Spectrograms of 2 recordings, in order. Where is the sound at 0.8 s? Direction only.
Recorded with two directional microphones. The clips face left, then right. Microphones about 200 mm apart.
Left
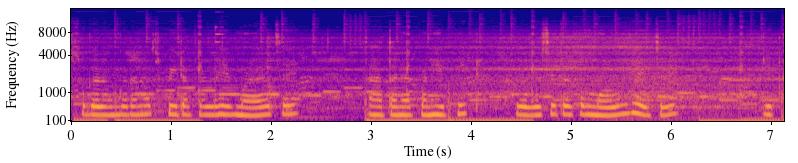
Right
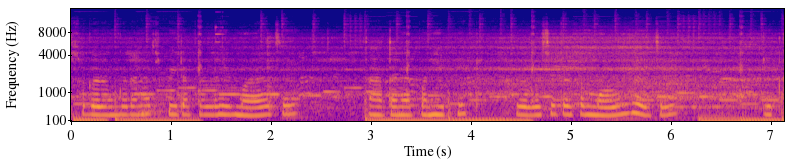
15° left (ahead or behind).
